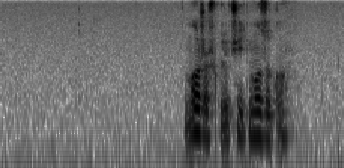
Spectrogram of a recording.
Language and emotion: Russian, neutral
